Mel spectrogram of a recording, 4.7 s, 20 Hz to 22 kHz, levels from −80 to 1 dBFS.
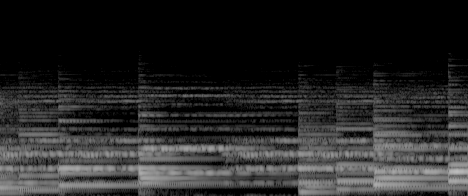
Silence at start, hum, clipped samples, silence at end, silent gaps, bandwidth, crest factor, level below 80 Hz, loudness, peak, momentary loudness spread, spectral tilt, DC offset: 0 s; none; under 0.1%; 0 s; none; 8.6 kHz; 16 dB; -70 dBFS; -33 LUFS; -16 dBFS; 8 LU; -7.5 dB/octave; under 0.1%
